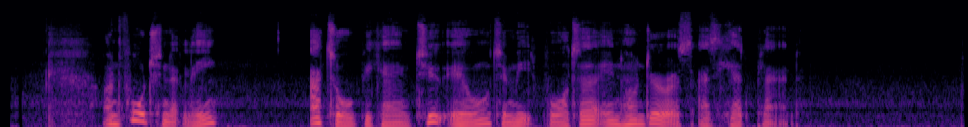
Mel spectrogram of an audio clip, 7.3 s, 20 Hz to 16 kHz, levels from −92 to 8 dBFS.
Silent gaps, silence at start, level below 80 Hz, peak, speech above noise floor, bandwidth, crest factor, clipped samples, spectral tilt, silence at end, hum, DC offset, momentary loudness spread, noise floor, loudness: none; 0.35 s; -56 dBFS; -22 dBFS; 31 dB; 10 kHz; 16 dB; under 0.1%; -7 dB/octave; 1.35 s; none; under 0.1%; 17 LU; -67 dBFS; -37 LUFS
